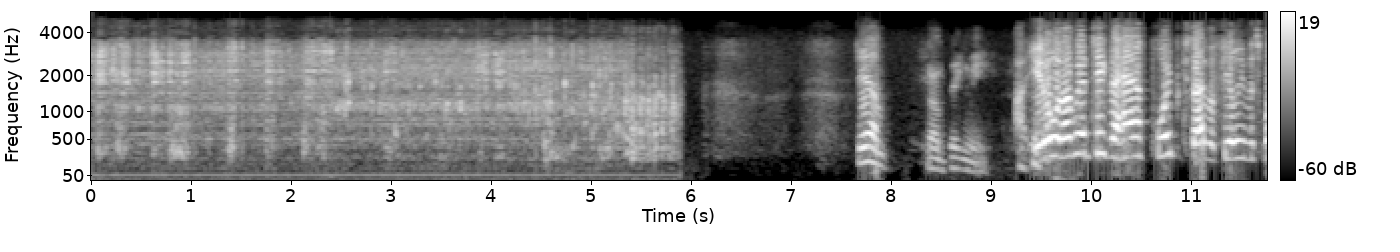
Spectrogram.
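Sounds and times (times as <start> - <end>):
toilet flushing: 0.0 - 6.0
speech: 7.7 - 11.7.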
